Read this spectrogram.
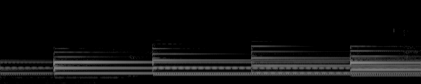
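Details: Bulova C3542 battery wall chiming clock just after replacing the chime batteries, old since October 2020: four clear ringing notes about a second apart, each full and even; the chime sounds strong and normal, much different than before.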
